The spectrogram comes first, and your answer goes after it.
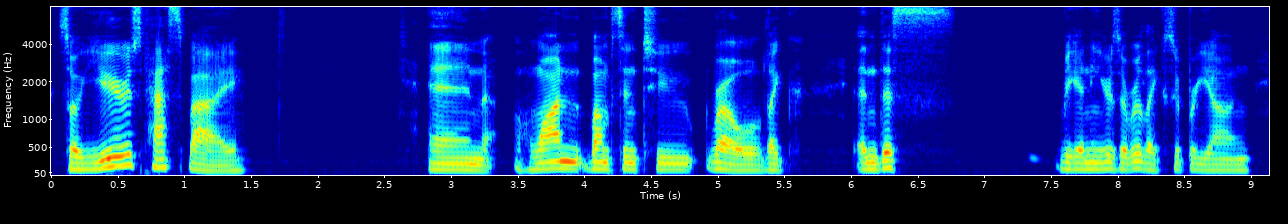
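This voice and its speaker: A man who hosts a podcast, telling a story casually in an informal, halting way full of filler words. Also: fairly low pitch, clean tone, no echo, clean studio sound. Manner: informal, halting, filler-heavy with acted-out quotes. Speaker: podcast host.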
